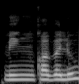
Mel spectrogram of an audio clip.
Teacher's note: qaf is heavy, ba has qalqala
